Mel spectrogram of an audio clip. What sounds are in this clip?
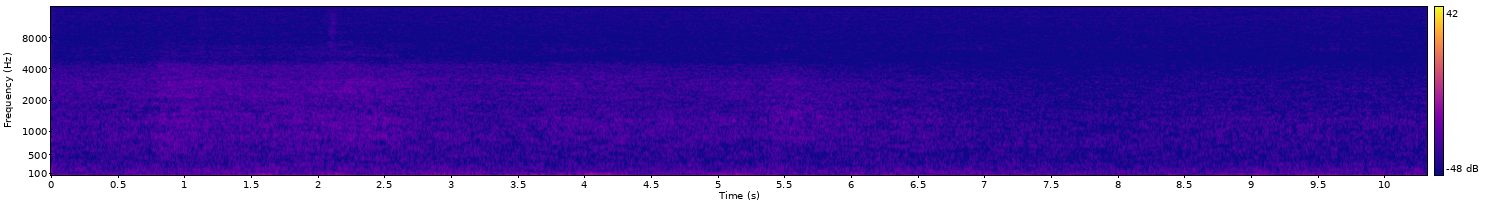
background noise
